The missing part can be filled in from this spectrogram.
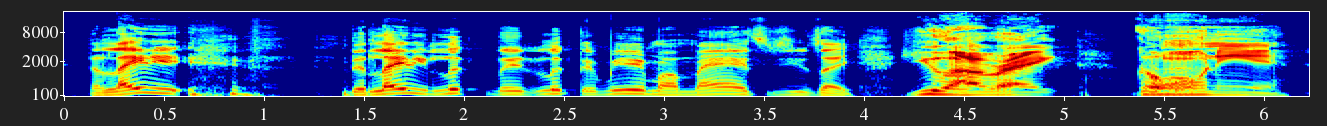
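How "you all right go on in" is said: put-on raspy woman's voice. Retelling the lady checking people walking in, in a raspy woman's voice. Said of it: "She had a very raspy voice".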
